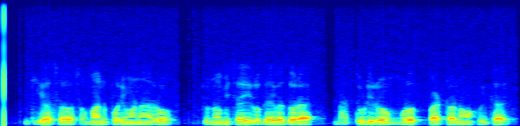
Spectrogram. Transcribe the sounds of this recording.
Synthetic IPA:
ɡʱiɦɔsɔsɔ̰manɔpɔɾimaɽ̃aɾɔ | t͡ʃunɔmisajlɔɡajbad̪waɾa | bʱa̰t̪uɽiɾɔmuɭɔt̪ɔpaʈɔnɔɦojt̪ʰae

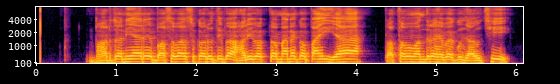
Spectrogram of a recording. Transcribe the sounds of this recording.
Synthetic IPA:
bʱʌrd͡zʌnijaɾebʌsobaskʌɾut̪ibaɦʌɾibʱʌk̚t̪ʌmanʌkopaĩjʌɦa | prʌt̪ʰʌmʌmʌnt̪ɾʌɦebakud͡zaw̃t͡sʰi

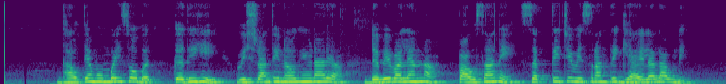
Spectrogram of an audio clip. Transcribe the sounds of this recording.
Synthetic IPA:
d̪ʱawt̪jamumbəisobət̪̚kəd̪ʱiːɦiːʋiɕɾãnt̪iːnəɡʱeɽ̃aɾjaɖəbeʋaljanːapawsanesək̚t̪it͡ɕiːʋiɕɾant̪iːɡʱjajlalaʋliː

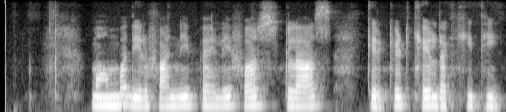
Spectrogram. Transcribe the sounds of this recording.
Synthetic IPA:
mʊɦəmːəd̪ɪɾfaːnːepɛɦlefəɾsʈklaːskɪɾɪkeʈkʰeːlɾɐkʰːit̪ʰiː

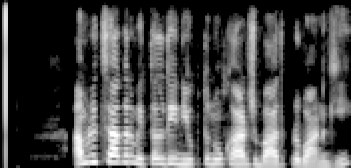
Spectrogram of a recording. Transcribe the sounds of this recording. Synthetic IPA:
ə̰mɾɪt̪saːɡəɾmɪt̪əld̪iːnɪjʊkt̪nũːkaːɾd͡ʒbaːd̪pɾəʋaːnɡiː

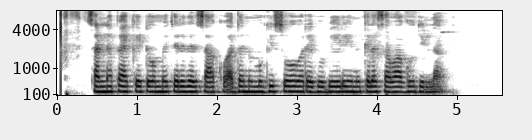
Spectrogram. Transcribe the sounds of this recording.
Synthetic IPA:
sɐnːɐpaːkeːʈomːet̪eɾed̪ɐɾesaːkuɐ̰d̪ɐnːumuɡisuʋɐʋɐɾeɡubeːɾenukɛlɐsɐʋaːɡuːd̪ilːɐ̰

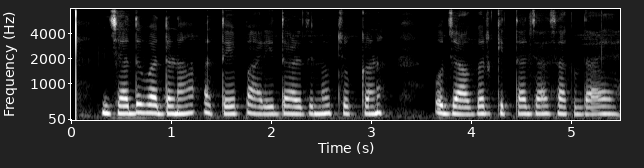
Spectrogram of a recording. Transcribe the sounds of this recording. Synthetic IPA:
d͡ʒəd̪ʋəd̪ɳaːʔət̪eːpaːɾiːd̪əɾd̪nũːt͡ʃʊkːəɳ | ʊd͡ʒaːɡəɾkiːt̪aːd͡ʒaːsəkd̪aːɛː

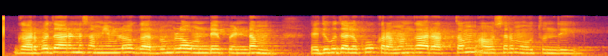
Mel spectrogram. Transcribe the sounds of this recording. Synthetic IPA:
ɡɐɾbʱɐd̪aːɾɐɳɐsɐmɐjɐmlo̞ːɡɐɾbʱɐmlo̞ːuɳɖe̞ːpeɳɖɐm | e̞d̪uɡud̪ɐlɐkukɾɐmɐŋɡaːɾɐk̚t̪ɐmɐ̰ʋɐsɐɾɐmɐwut̪und̪i

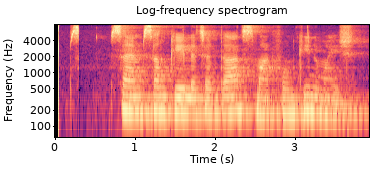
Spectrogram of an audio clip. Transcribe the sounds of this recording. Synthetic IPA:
sɛːmsɐmkeːlɐt͡ʃɐk̚d̪aːɾsmaːɾʈfʰoːnkiːnʊmaːɪʃ

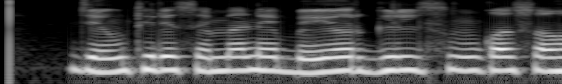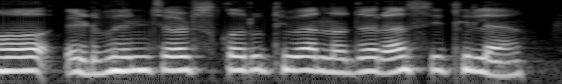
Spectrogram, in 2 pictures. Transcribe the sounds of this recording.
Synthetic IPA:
d͡ʒeũt̪ʰiɾesemanebejɔɾɡilsɔŋkɔsɔɦɔeɖbʱent͡ʃɔɾskɔɾut̪ʰibanɔd͡ʒɔɾasit̪ʰila

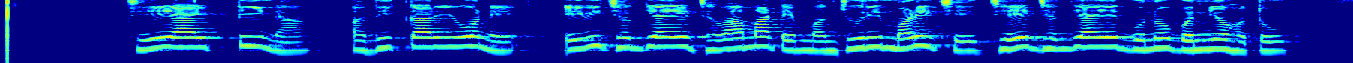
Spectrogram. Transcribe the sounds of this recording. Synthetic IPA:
d͡ʒeaiʈina | əd̪ʱikaɾioneː | ʋid͡ʒəɡjaed͡ʒəʋamaʈeməɲd͡ʒuɾiməɭit͡ʃʰed͡ʒed͡ʒəɡjaeɡunobənjoɦət̪o

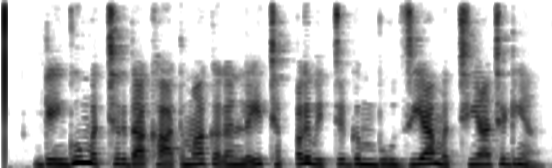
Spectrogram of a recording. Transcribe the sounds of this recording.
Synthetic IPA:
ɡẽːŋɡuːmətːʃʰəɾd̪aːkʰaːt̪maːkəɾənləiːt͡ʃʰəpːəɽʋɪt͡ʃɡəmbuːzɪjãːmətːʃʰɪjãːt͡ʃʰəɖɪjãː

